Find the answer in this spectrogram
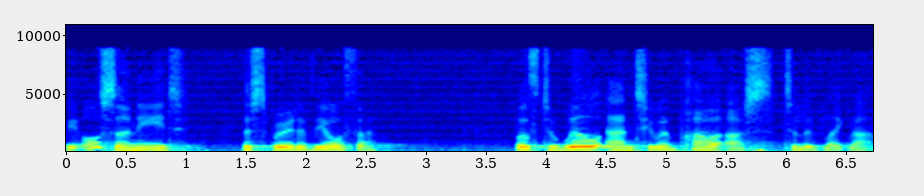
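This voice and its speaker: A woman with a British accent speaks at a moderate pace in a fairly high, dark, mellow voice, with ordinary pitch variation and long, frequent pauses. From Britain. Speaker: literature professor. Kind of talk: lecture.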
